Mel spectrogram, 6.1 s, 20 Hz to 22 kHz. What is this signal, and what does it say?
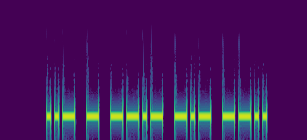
Morse code, heard as a keyed tone, about 15 wpm, 700 Hz. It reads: UTQKZ
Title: Code Groups - 5 Letters - 15wpm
